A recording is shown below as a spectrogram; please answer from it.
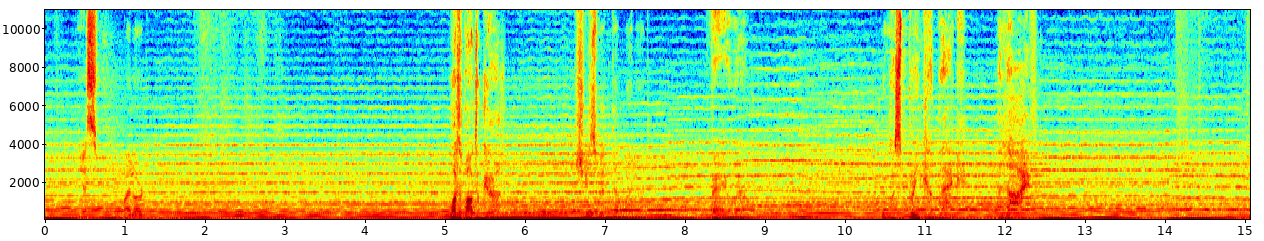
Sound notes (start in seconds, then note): none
